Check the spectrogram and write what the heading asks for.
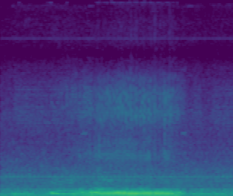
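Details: Sleeping cat snoring: a single drawn-out, wavering, buzzy snore over low room noise; ordinary snoring.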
